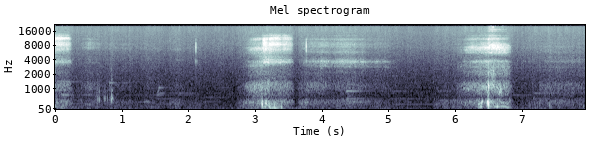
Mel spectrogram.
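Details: Sleeping puppy dog snoring like a human; two noisy snorting breath sounds about three seconds apart in a quiet room.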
